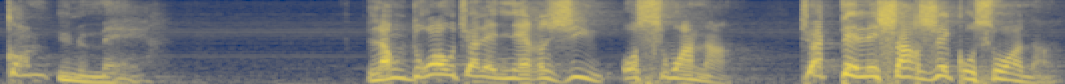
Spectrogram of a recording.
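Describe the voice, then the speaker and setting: A woman pastor preaches, her voice swinging widely in pitch from soft asides to loud, driven bursts. Her voice is husky. It rings out with a long reverb, as in a large church hall. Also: sing-song, a little slow. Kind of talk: sermon.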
